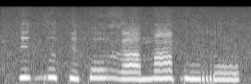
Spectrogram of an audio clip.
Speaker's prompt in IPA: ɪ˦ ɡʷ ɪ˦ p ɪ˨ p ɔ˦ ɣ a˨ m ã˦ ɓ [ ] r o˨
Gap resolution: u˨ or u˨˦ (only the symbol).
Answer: u˨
